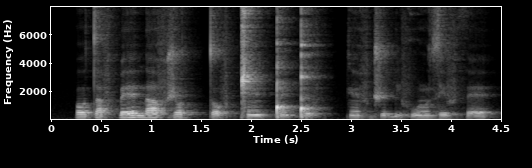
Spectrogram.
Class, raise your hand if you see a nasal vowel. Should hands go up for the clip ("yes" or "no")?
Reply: yes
